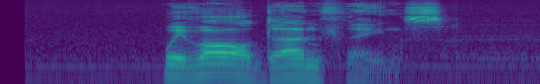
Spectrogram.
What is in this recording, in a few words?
Voiceover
